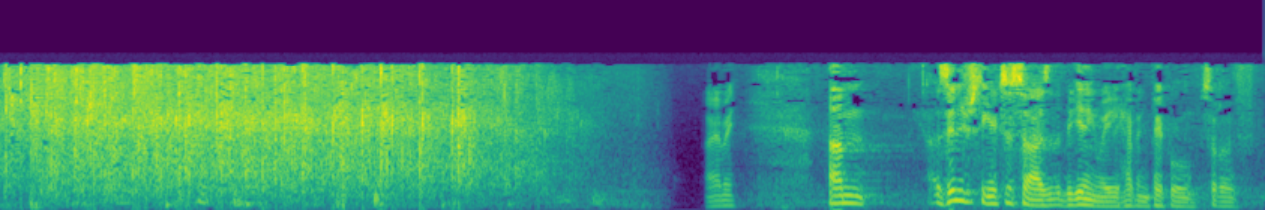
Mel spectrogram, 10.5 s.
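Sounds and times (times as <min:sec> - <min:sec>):
audience applause: 0:00.0 - 0:05.0
speech: 0:06.0 - 0:06.3, 0:06.9 - 0:10.5.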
